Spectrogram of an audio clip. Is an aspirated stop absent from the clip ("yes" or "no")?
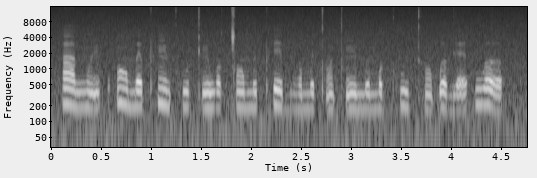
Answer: no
